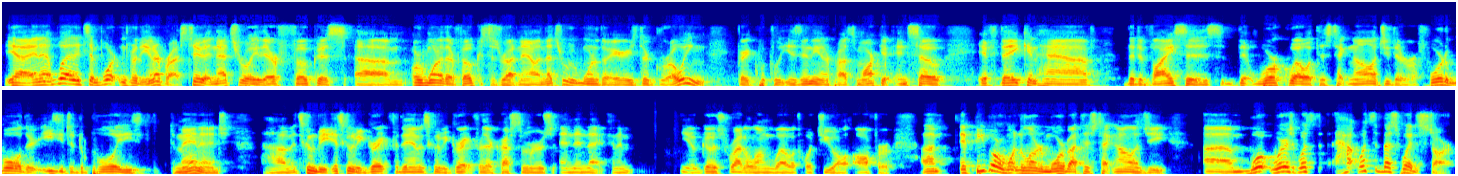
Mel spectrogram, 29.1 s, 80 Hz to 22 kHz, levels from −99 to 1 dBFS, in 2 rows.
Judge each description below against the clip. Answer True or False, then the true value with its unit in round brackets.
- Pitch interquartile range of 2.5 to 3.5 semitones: True (3.1 semitones)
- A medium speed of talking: False (250 wpm)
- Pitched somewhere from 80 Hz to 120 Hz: True (105 Hz)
